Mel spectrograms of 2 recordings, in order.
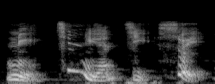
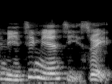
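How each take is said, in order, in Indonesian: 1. Suku katanya diucapkan dengan tiap nada yang jelas. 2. Suku katanya diucapkan dengan nada datar. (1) "kalau ikut nada yang betul" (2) "nada dia hilang"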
